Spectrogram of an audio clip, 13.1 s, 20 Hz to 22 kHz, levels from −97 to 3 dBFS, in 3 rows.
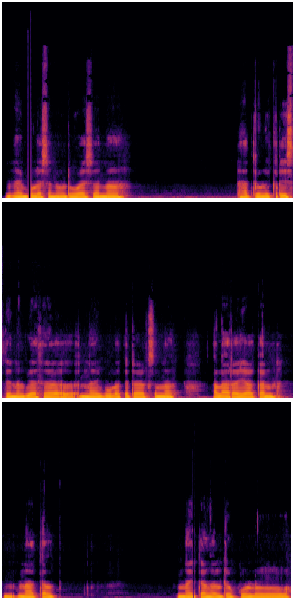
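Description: At 0.38 s the speech cuts to silence until 0.44 s, just before "sanahulu dua". The gap is about 50 ms. A second, shorter gap of about 40 ms runs from 11.58 s to 11.62 s. Both are likely a Bluetooth dropout. Packets arrived too late and were discarded, so the output went silent. Speech then resumes further along, as if it kept playing. The gap sizes fit one or two lost frames of about 21 ms each.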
